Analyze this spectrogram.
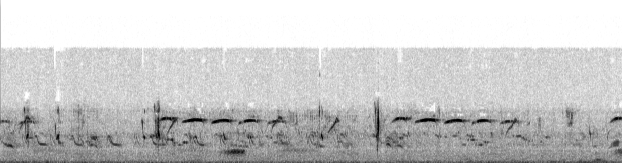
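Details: Bar-winged prinia nestlings, five chicks in a nest in alang-alang grass, jostling for food with rapid high scratchy chirps and thin whistles, several a second, plus a soft lower hum-like note partway through.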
